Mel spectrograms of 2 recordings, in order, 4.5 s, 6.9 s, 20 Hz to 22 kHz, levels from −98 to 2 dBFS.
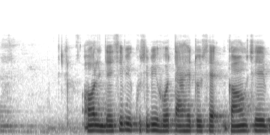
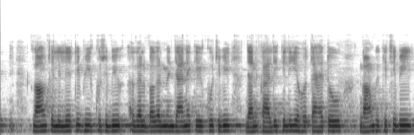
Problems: background sounds at intervals, echo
